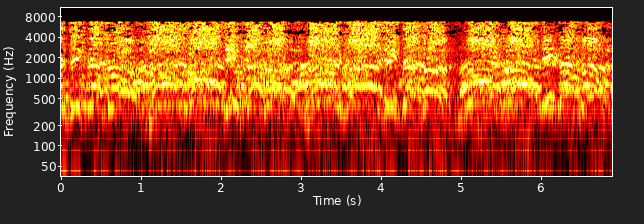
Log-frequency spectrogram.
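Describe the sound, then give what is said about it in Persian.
A large crowd chants protest slogans in unison at a funeral procession in Kurdistan, a loud, continuous roar of many voices with rhythmic surging shouts throughout. “بر اساس این فیلم ها شعارهای مرگ بر دیکتاتور نیز از سوی شرکت کنندگان در مراسم تشییع سر داده شد.”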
